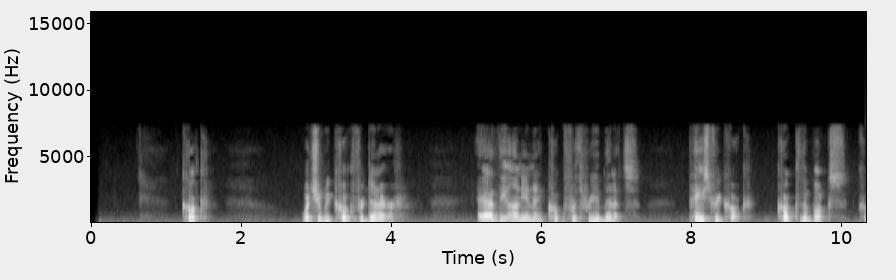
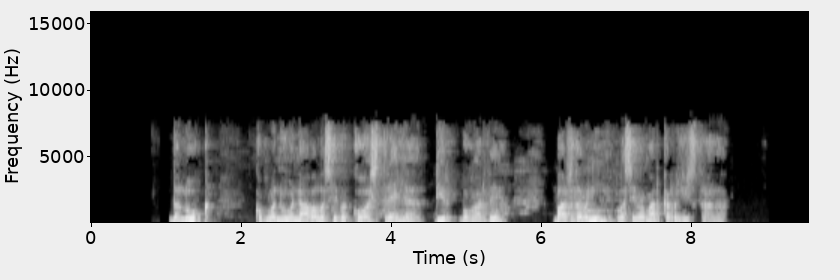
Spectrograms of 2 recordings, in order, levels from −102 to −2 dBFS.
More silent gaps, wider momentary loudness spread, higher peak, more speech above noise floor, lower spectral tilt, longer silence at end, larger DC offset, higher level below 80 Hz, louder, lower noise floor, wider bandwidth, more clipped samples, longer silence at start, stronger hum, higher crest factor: neither; first, 20 LU vs 11 LU; about the same, -2 dBFS vs -2 dBFS; first, 40 dB vs 35 dB; first, -7.5 dB/octave vs -5 dB/octave; second, 0 s vs 1.1 s; neither; first, -48 dBFS vs -56 dBFS; about the same, -19 LUFS vs -18 LUFS; first, -58 dBFS vs -52 dBFS; about the same, 7.6 kHz vs 8 kHz; neither; first, 1.25 s vs 1.05 s; neither; about the same, 20 dB vs 18 dB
